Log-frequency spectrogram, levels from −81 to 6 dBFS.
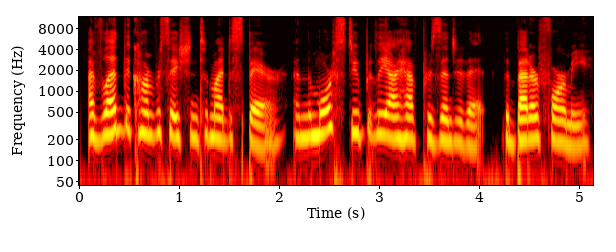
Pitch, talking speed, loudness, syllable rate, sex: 210 Hz, 220 wpm, -21 LUFS, 6.1 syllables/s, female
